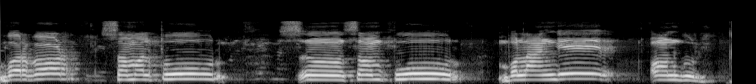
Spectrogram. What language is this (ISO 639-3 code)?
ori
